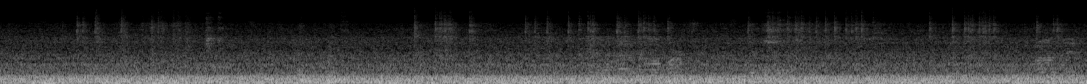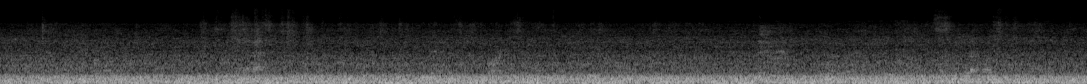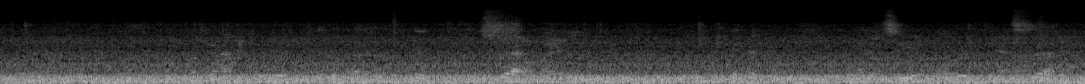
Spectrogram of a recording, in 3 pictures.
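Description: LA Metro E Line light-rail train running at speed, heard from inside the car: a steady, unbroken low rumble of wheels on rails and traction motors.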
